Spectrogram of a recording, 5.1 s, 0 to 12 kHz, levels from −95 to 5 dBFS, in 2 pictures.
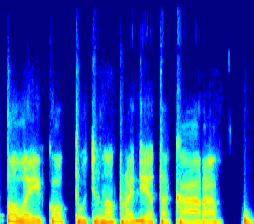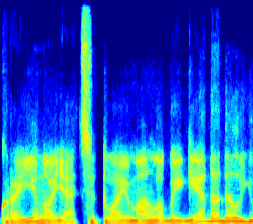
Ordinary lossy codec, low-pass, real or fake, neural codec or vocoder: Opus, 16 kbps; 10.8 kHz; real; none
